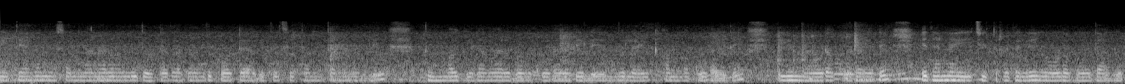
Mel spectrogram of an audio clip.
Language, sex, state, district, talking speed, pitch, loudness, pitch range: Kannada, female, Karnataka, Dharwad, 85 wpm, 185 Hz, -19 LUFS, 180-190 Hz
